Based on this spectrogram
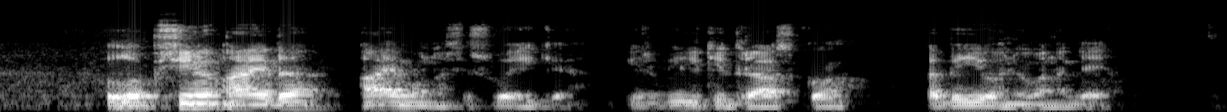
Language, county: Lithuanian, Vilnius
